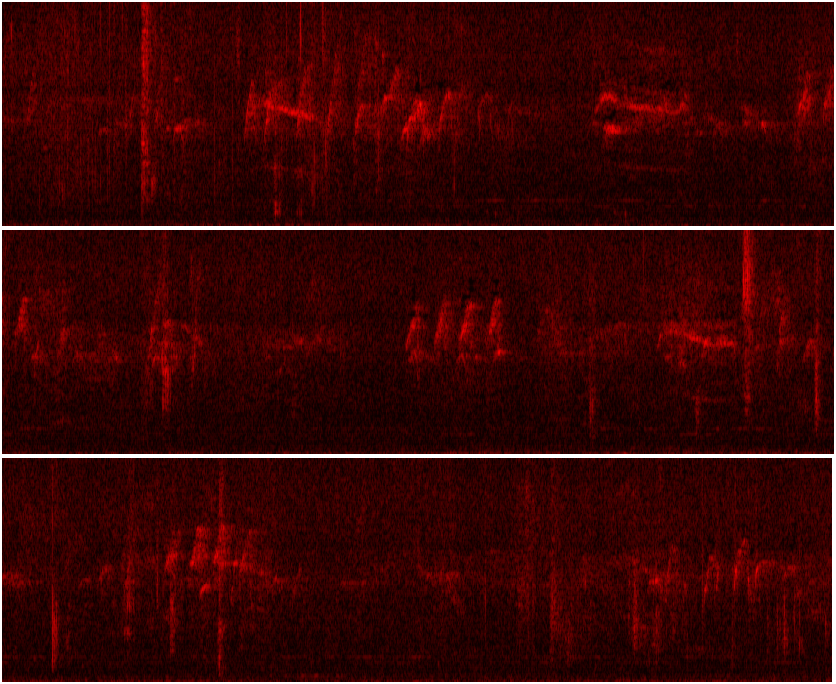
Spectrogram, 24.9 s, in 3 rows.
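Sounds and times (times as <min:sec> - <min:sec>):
small birds chirping: 0:00.0 - 0:05.1, 0:12.4 - 0:24.9.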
